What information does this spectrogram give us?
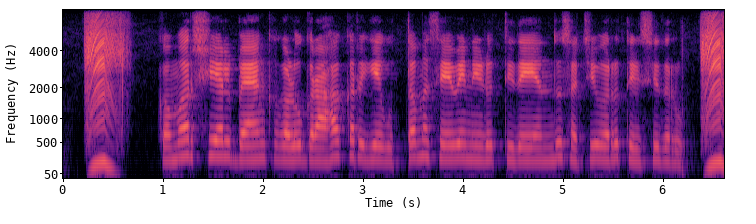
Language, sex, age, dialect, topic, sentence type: Kannada, female, 36-40, Mysore Kannada, banking, statement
